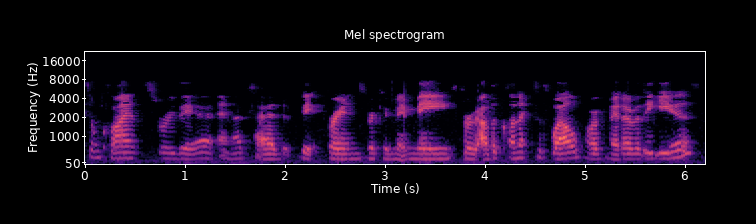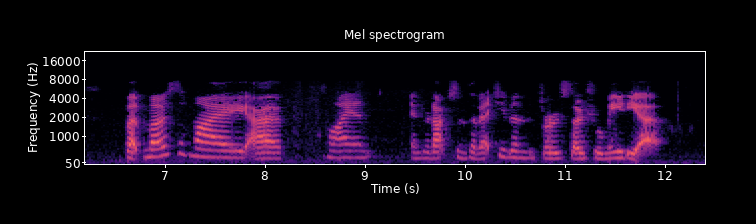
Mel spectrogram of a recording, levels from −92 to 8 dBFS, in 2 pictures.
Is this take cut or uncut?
uncut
